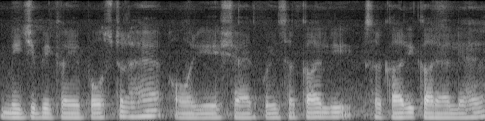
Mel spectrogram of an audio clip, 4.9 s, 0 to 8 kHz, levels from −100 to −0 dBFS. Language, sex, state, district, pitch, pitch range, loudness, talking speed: Hindi, male, Bihar, Kishanganj, 105 Hz, 100-110 Hz, -28 LUFS, 175 wpm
